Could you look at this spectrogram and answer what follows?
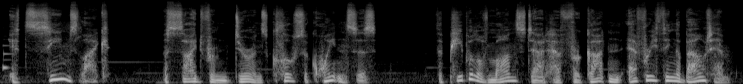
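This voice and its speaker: An actress voicing a serious, analytical young advisor in a video game, articulate and thoughtful. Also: female voice, rumbling low, very animated. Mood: grave, thoughtful. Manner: measured, thoughtful. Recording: background music under voice.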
